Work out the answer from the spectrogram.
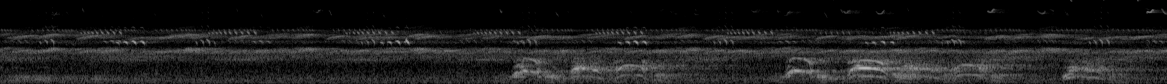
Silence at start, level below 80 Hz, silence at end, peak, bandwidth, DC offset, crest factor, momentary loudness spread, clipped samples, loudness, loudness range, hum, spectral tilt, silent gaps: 0 s; -66 dBFS; 0 s; -16 dBFS; over 20 kHz; under 0.1%; 20 dB; 8 LU; under 0.1%; -34 LUFS; 4 LU; none; -2.5 dB/octave; none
